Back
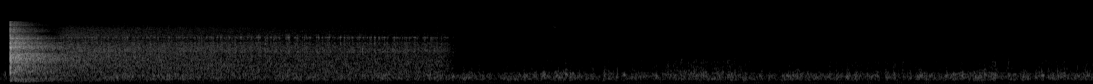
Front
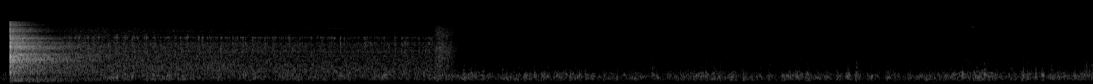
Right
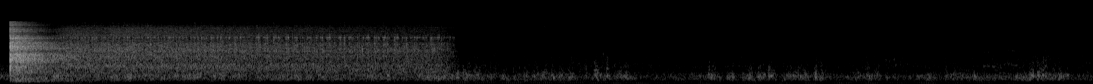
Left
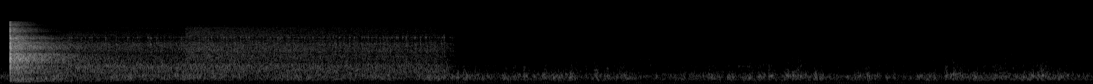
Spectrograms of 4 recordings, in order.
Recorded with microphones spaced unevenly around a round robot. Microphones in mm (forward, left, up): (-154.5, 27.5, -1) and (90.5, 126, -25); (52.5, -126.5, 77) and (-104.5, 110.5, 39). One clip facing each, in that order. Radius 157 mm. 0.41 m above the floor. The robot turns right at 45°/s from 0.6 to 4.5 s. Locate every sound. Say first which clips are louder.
0.1 s a clap: front 1 dB, right 2 dB; 100° left, 0.6 m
